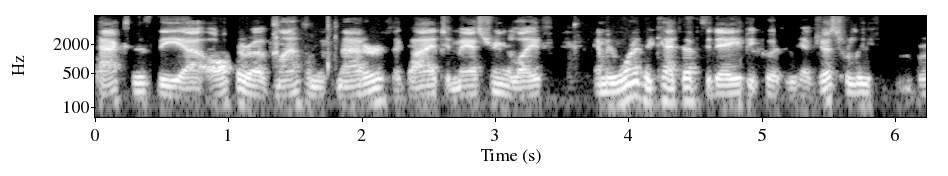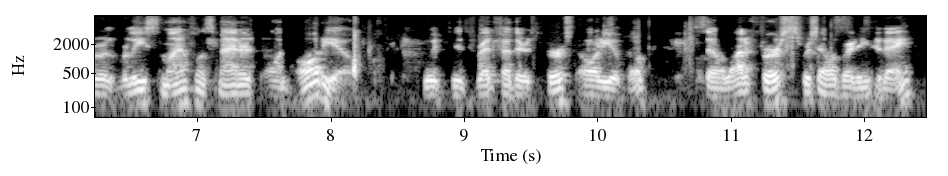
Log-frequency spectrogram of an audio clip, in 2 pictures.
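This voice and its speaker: A man with a fairly low voice hosts an online author interview. His phrasing is halting and hesitant, and there is faint noise behind him. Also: low-quality recording. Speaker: interviewer, moderator. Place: live online video event.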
